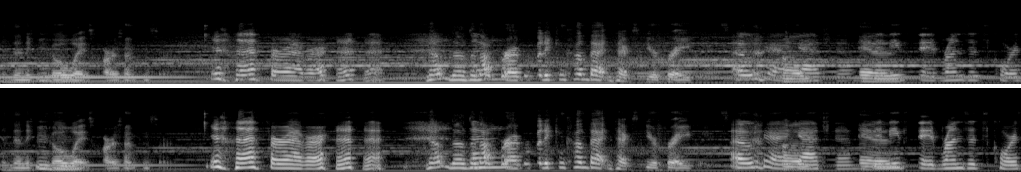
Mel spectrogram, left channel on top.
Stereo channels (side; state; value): both; normal; correlation 0.63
